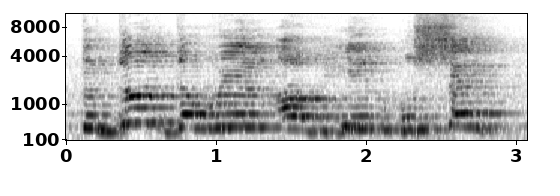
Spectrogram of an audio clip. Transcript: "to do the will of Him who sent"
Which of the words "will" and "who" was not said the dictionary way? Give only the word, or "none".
none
